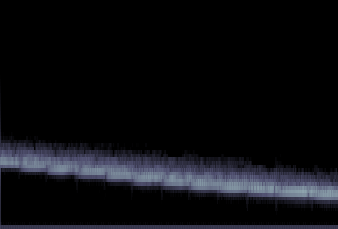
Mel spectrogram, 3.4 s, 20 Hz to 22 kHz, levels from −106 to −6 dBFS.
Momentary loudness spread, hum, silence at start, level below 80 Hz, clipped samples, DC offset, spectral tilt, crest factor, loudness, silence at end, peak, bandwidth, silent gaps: 5 LU; none; 0 s; under -90 dBFS; under 0.1%; under 0.1%; 6.5 dB/octave; 12 dB; -53 LUFS; 0 s; -40 dBFS; 2 kHz; none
